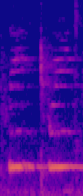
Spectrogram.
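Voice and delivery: very high, soft chirping; birdsong. A narrator's reading. Bird at dawn, high soft tweet. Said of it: "went the bird".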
